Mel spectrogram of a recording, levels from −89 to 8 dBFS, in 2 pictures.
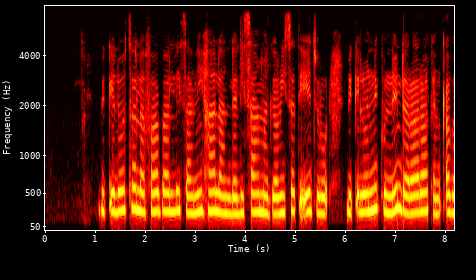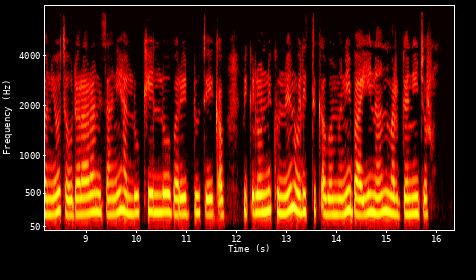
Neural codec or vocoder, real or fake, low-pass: none; real; 7.2 kHz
